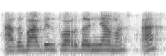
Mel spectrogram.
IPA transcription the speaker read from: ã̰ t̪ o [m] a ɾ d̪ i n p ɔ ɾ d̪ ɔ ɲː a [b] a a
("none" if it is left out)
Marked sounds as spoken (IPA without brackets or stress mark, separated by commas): b, m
